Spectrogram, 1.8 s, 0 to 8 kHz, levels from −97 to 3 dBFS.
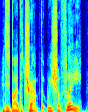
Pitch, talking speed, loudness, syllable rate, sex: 110 Hz, 305 wpm, -17 LUFS, 5.6 syllables/s, male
